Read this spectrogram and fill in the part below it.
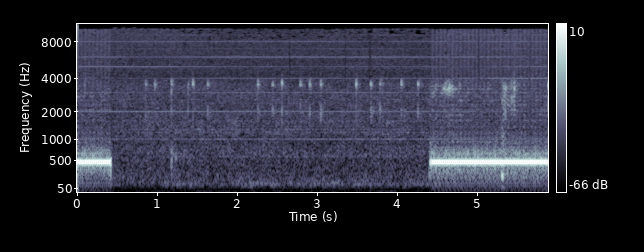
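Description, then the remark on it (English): A telephone ringing tone over the line: a steady electronic tone cuts off, followed by about four seconds of near silence with faint ticks, then the loud tone resumes. No one speaks. “This is the last number I have to try to play the game show.”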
